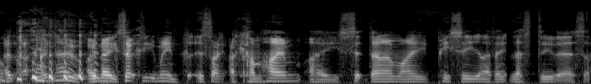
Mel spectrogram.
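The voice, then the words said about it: Man speaking with an accent. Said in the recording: “The man with the accent”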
